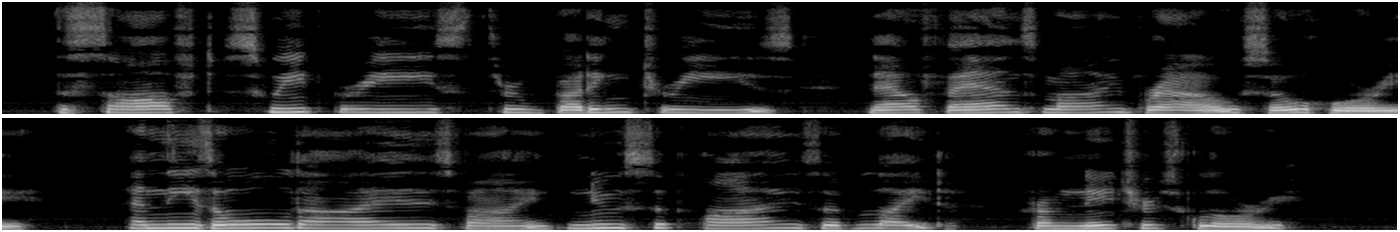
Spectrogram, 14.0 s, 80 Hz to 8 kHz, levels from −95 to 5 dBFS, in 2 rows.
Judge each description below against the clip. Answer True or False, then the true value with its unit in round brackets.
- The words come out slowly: True (105 wpm)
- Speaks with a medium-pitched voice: False (225 Hz)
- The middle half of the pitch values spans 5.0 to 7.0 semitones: False (2.9 semitones)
